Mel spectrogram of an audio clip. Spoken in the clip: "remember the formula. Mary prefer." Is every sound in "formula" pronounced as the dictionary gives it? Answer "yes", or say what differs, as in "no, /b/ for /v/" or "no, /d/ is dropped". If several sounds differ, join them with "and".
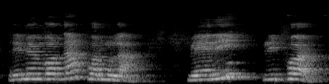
no, /p/ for /f/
